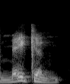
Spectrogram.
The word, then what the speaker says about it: Macon: It is Macon, Georgia. It is a hard C with that one.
